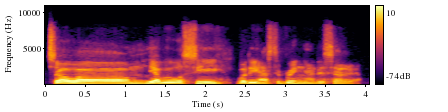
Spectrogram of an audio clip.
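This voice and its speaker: A man's voice: fairly high pitch, fairly even intonation, moderate pace, dark tone. A man with a Dutch accent, a fighter answering press questions in short, plain answers full of fillers. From Netherlands.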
